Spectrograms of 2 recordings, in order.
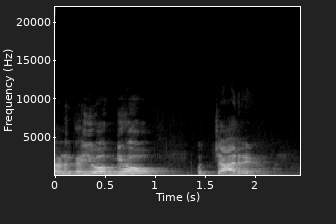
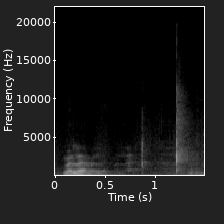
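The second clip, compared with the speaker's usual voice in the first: mock whispered answer; 8 semitones lower, 16 dB quieter, slower than usual.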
